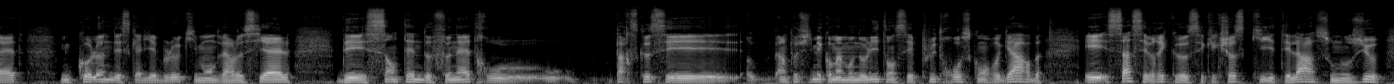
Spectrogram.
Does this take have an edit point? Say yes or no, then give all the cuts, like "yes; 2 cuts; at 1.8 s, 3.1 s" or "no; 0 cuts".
no; 0 cuts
